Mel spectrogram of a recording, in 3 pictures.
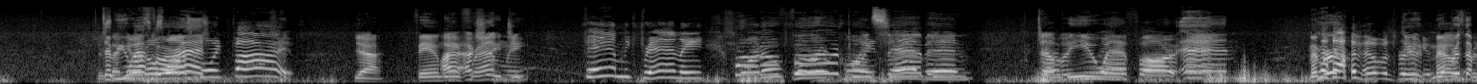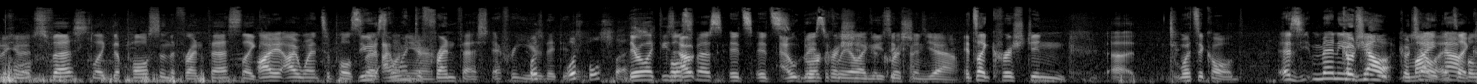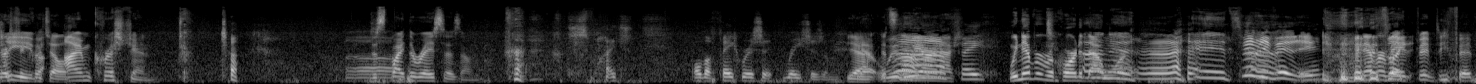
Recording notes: Sorry about the wind.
